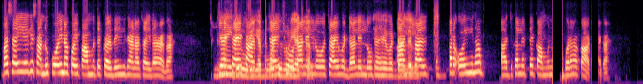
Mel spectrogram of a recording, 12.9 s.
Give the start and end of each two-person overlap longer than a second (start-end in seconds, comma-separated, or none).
4.4-6.4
